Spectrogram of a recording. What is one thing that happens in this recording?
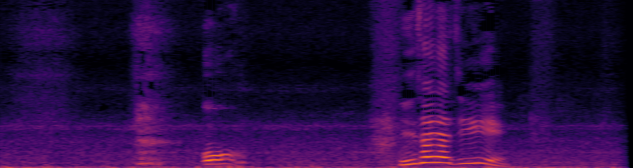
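A middle-aged man speaks briefly and calmly, close by.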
